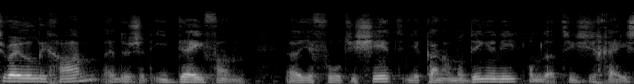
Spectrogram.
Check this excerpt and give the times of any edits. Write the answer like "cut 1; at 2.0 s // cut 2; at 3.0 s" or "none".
cut 1; at 2.8 s // cut 2; at 5.2 s

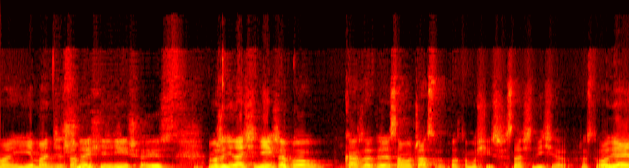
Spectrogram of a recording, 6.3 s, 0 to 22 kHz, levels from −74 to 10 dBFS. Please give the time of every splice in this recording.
none

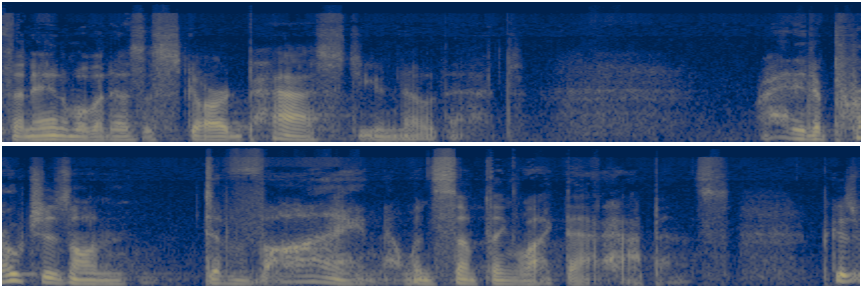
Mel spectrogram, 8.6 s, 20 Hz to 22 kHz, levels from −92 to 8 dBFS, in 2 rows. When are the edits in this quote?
cut 1; at 3.7 s

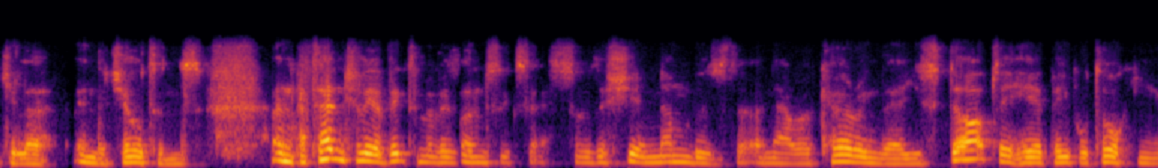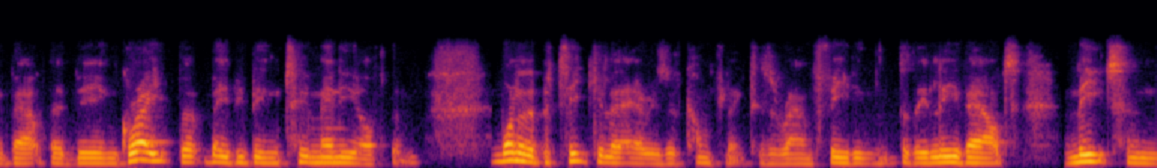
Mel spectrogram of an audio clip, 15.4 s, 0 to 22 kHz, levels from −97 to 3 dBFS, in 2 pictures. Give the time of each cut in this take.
cut 1; at 13.7 s

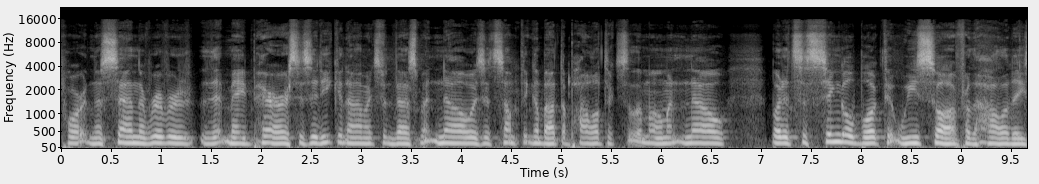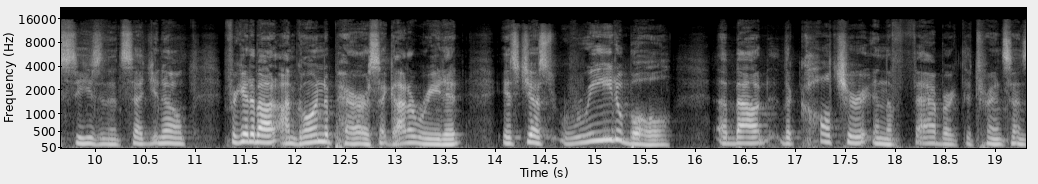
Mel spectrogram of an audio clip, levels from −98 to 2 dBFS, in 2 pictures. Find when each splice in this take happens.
cut 1; at 3.2 s

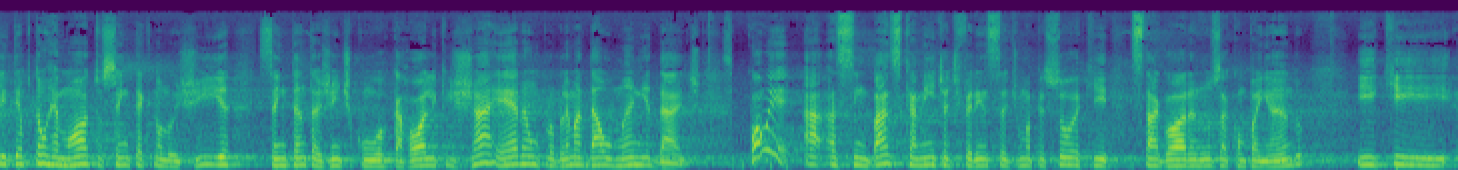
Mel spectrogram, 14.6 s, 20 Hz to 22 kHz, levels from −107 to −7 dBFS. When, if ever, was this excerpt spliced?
cut 1; at 7.3 s

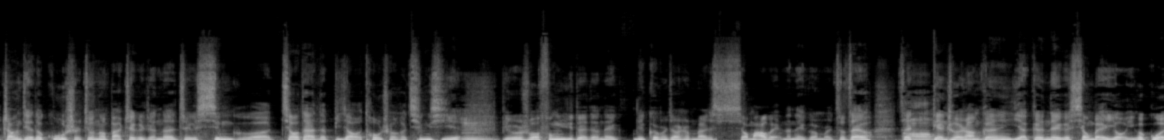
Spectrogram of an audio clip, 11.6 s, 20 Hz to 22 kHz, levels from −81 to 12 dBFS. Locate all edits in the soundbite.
none

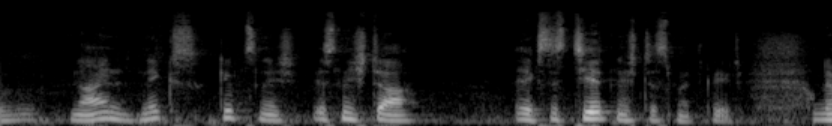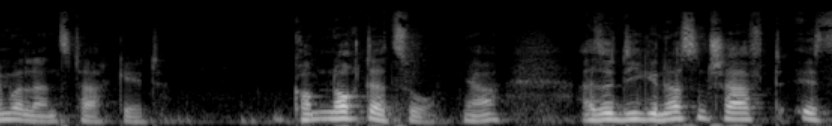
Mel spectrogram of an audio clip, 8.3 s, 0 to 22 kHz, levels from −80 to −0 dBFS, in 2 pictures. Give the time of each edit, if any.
cut 1; at 4.1 s // cut 2; at 6.4 s

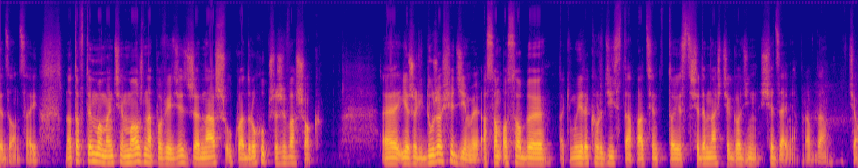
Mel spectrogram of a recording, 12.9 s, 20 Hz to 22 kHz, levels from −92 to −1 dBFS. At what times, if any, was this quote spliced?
none

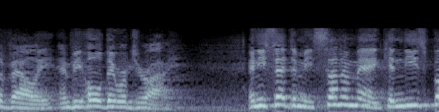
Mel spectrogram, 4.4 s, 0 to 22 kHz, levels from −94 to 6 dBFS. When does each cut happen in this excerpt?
cut 1; at 1.3 s

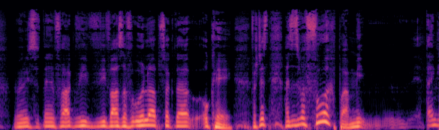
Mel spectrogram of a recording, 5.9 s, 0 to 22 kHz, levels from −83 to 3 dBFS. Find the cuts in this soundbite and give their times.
cut 1; at 3.4 s

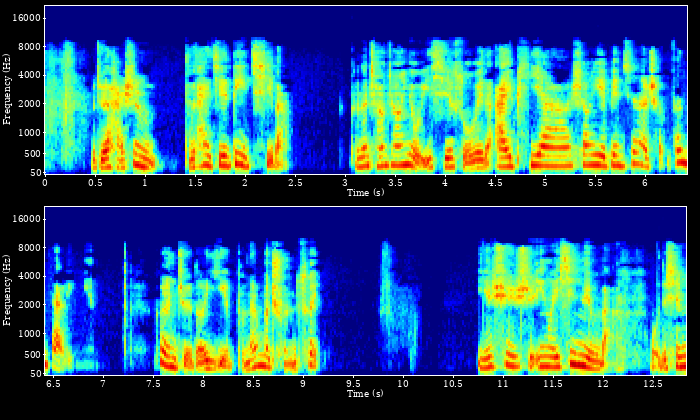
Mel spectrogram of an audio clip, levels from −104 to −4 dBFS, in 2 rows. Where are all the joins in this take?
cut 1; at 2.9 s

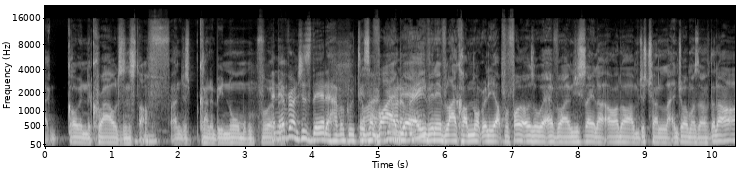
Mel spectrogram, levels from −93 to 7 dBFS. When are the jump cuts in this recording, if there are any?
none

